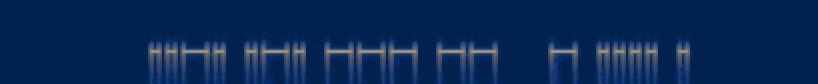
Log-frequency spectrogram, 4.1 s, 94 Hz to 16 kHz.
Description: Morse code, heard as a keyed tone, about 29 wpm, 700 Hz. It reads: FROM THE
